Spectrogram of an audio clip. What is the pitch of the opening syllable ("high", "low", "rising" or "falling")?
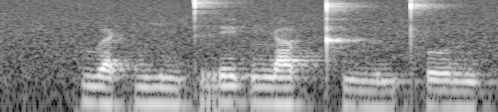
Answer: low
